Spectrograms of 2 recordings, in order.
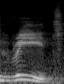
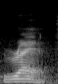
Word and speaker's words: read: is the same no the pronunciation is different in the simple present or present simple you say read simple past or past simple you say red so here i'm expressing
